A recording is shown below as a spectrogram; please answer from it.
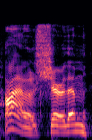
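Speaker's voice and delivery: a proud engine vowing; slow, defiant self-promise; determined James. A narrator's reading. James resolves, to himself.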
